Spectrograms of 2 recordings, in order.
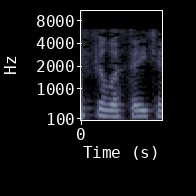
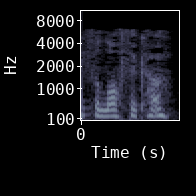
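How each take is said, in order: First: "Philotheca" as fill-o-THEE-ka; stressed long THEE in "Philotheca"; current pronunciation. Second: "Philotheca" as fi-LOTH-i-ka; short stressed LOTH in "Philotheca"; abandoned pronunciation. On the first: Gardener showing the corrected habit, "Philotheca" said fill-o-THEE-ka. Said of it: "I do say Philotheca now". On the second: Gardener mocking the old habit, "Philotheca" said fi-LOTH-i-ka. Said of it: "I don't say". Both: Shown as a demonstration.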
